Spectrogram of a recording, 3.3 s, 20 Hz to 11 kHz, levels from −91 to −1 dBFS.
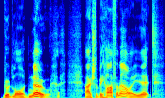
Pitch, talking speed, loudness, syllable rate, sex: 130 Hz, 180 wpm, -18 LUFS, 4.4 syllables/s, male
